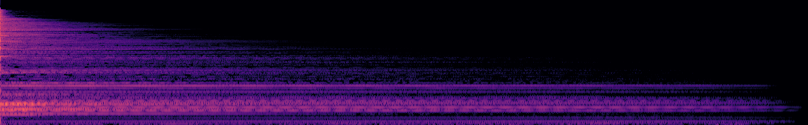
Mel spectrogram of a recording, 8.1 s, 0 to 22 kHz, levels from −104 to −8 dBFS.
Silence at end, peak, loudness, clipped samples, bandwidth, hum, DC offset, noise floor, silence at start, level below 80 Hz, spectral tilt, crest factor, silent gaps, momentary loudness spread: 0.65 s; -12 dBFS; -49 LUFS; under 0.1%; 15.5 kHz; 60 Hz at -80 dBFS; under 0.1%; -82 dBFS; 0 s; -80 dBFS; -1 dB/octave; 40 dB; none; 20 LU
